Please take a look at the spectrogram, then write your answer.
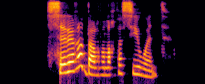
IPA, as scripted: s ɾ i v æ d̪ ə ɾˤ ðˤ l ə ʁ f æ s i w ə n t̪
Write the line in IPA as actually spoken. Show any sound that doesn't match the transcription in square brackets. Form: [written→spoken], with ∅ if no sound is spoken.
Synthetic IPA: s ɾ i [v→ʁ] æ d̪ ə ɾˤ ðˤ l ə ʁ [f→θ] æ s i w ə n t̪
